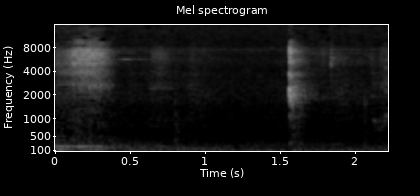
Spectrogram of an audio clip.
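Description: Handling noise as a rubber gas hose is worked at the side of a gas fan heater's metal casing: a short rustle at the start, then a single sharp click about one and a half seconds in, over a low steady hum.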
